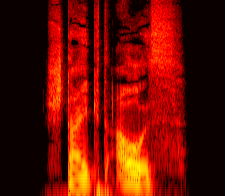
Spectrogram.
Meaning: inflection of aussteigen: 1. third-person singular present 2. second-person plural present 3. plural imperative
- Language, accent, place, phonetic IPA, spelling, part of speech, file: German, Germany, Berlin, [ˌʃtaɪ̯kt ˈaʊ̯s], steigt aus, verb, De-steigt aus.ogg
